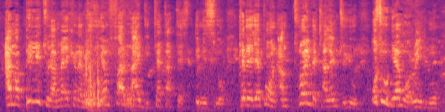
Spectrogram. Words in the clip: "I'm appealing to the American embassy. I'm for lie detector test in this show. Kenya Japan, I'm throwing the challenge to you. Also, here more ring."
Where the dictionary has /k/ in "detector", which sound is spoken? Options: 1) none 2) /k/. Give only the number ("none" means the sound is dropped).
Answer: 1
